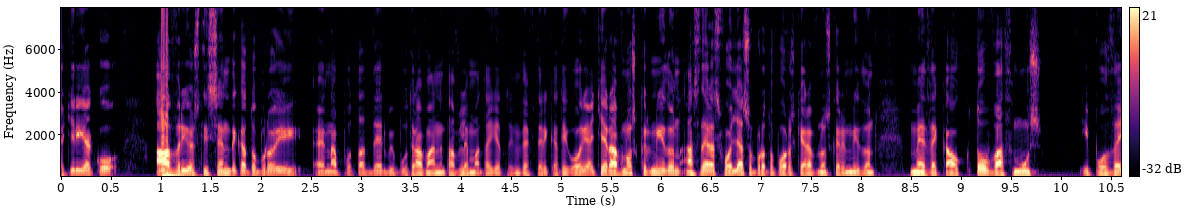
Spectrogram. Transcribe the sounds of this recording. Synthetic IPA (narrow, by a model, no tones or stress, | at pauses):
ociɾʝɐko̞ | ɐvɾio̞st̪ise̞nd̪e̞kɐt̪o̞pɾo̞ie̞nɐːpo̞t̪ɐd̪e̞ɾbiput̪ɾɐvɐnet̪ɐvle̞mɐt̪ɐʝɐt̪inðe̞ft̪e̞ɾikɐt̪iɣo̞ɾiɐce̞ɾɐvno̞skɾeniðo̞nʔɐst̪eɾɐsfo̞ʎɐso̞pɾo̞t̪o̞po̞ɾosceɾɐvno̞skɾeniðo̞nme̞ðe̞kɐo̞kt̪o̞vɐθmus | ipo̞ðe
